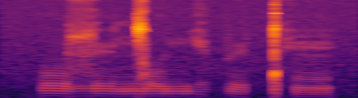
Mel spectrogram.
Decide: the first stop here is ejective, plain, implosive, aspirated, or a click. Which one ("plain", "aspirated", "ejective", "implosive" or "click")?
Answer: click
